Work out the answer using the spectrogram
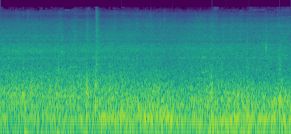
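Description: A passenger train running along the line, heard from a carriage window: a steady rumble of wheels on rails with an occasional sharp click, one about two seconds in.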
